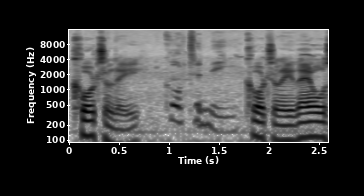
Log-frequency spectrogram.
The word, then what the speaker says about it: Courtenay: So you pronounce it Quarterly.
